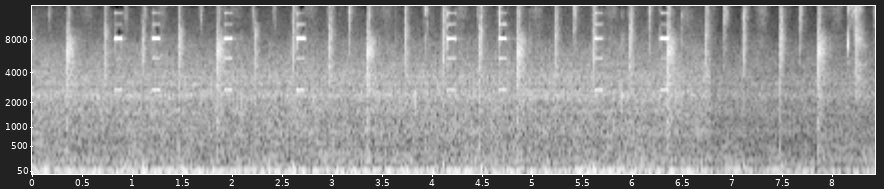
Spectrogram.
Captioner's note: beeping noises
